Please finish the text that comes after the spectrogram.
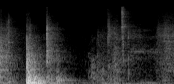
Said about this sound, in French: attends, je vais fermer la porte parce que il fait frais.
